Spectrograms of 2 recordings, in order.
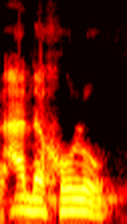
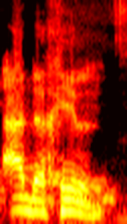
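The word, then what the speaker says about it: أَدْخِلْ: Itu bacanya adkilhil bukan adkhulu tapi adkhil.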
